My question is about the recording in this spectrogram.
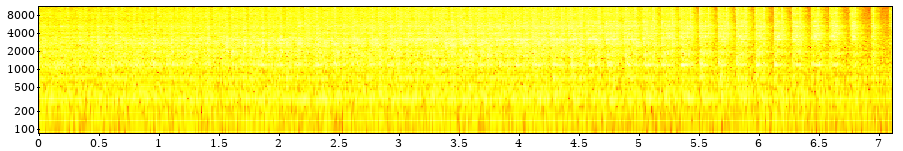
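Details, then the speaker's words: Lathe turning an out-of-balance beech salad bowl blank on a VB36, facing off the top with a light cut: the hissing cut breaks into rhythmic chattering bursts, about three a second, as the gouge hits the high spots. "that chattering noise when we hit an ear and the work piece."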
